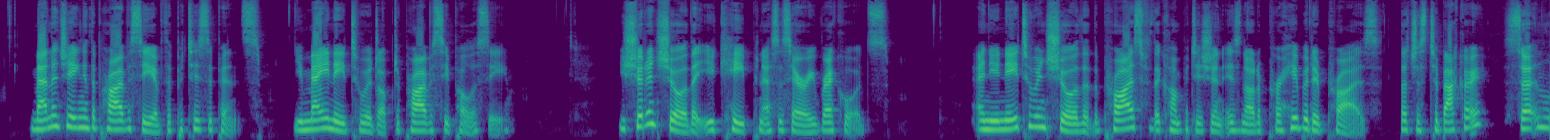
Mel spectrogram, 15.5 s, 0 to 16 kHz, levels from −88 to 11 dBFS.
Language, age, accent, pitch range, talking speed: English, 30-49, Australian, 170-215 Hz, 165 wpm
